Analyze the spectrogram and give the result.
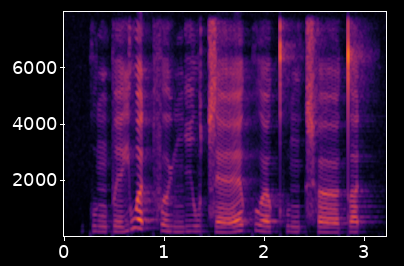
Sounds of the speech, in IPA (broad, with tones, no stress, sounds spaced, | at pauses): kʷ ɐ˨ ŋ p e˨˥ j w ɐ˥ t̚ f ɵ˨ ɥ ŋ iː˨ w t͡s ɛː˨˥ kʷ œː˨˧ kʷʰ ɪ˨˧ ŋ t͡sʰ œː˨ t̪ ɐ˧ t̚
